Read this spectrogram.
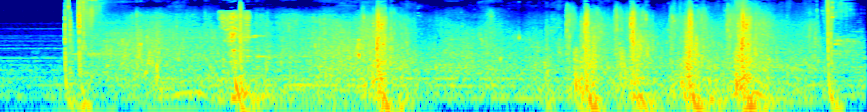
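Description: Underwater ambience rumbles low and steady.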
